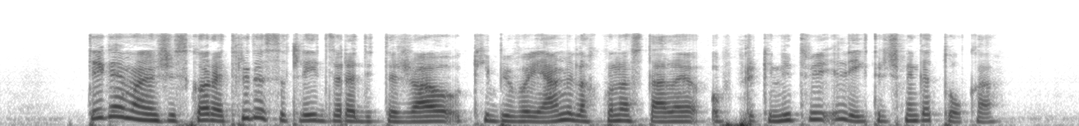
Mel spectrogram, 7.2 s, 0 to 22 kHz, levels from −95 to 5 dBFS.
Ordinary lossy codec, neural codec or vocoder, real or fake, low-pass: none; codec, 16 kHz, 16 kbps, FreqCodec, smaller model; fake; 7.2 kHz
